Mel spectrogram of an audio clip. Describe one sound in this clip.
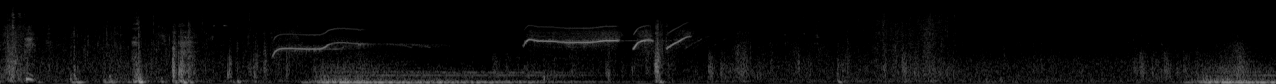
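Footsteps rustle softly through grass and ferns.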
